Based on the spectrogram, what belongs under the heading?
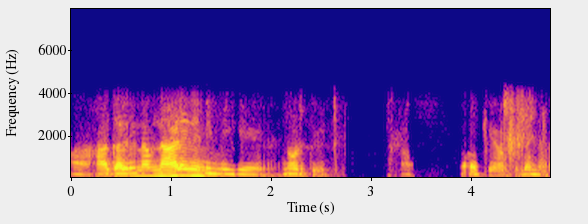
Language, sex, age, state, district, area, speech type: Kannada, male, 18-30, Karnataka, Shimoga, urban, conversation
